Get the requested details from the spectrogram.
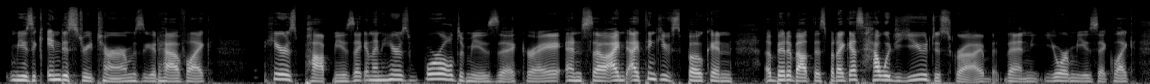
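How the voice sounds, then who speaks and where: A woman's voice: sits low, clear, resonant tone, no echo, studio quality. A woman hosting an interview podcast, engaged and affirming, who lays out ideas at length. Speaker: podcast host. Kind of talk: conversational interview.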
